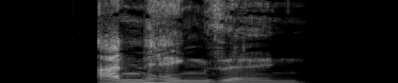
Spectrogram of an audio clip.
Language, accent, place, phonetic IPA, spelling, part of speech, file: German, Germany, Berlin, [ˈanˌhɛŋzl̩n], Anhängseln, noun, De-Anhängseln.ogg
- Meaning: dative plural of Anhängsel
